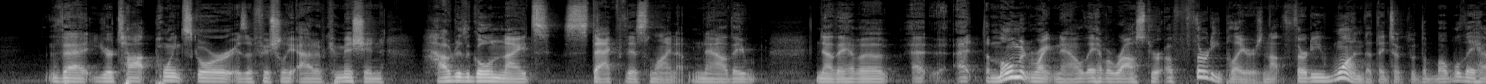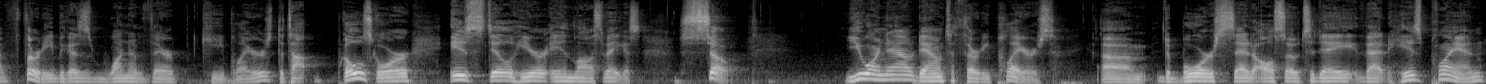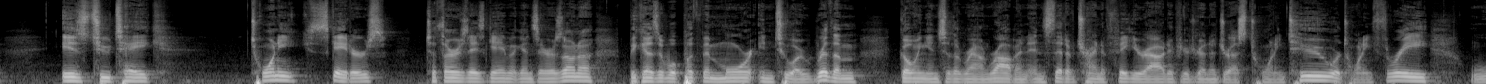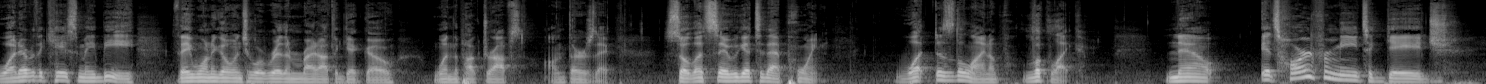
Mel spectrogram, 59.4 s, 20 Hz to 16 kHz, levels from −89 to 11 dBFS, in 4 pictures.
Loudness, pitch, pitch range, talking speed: -22 LUFS, 110 Hz, 95-125 Hz, 165 wpm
